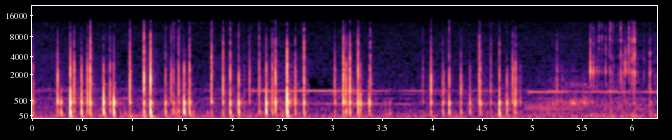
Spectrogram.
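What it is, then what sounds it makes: Faux leather handbag tapped with nails. Long nails tap and scratch a small, hollow, green crocodile-embossed faux leather handbag held in the hand. About 34 quick, dry clicks ring out against a faint steady hum. Near the end they give way to a softer, brighter scratching rustle.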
